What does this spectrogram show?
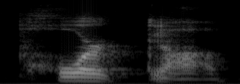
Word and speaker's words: Pograb: It's Pograb. Okay, because he spells it P-O-G-R-A-B, so it's poor Gob. Okay, so maybe I'm I think dyslexic. Pograb. No, I think I might be just Pograb.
